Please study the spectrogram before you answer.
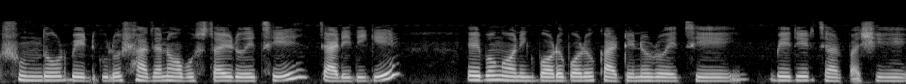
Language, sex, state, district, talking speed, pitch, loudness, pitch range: Bengali, female, Odisha, Malkangiri, 110 wpm, 175 Hz, -18 LUFS, 170-190 Hz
